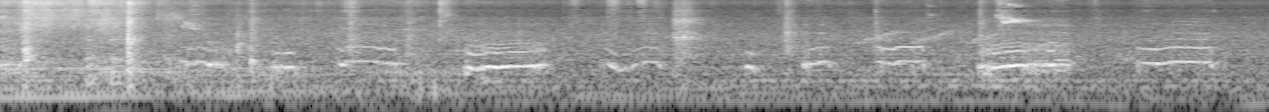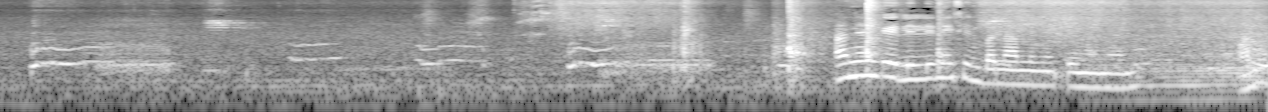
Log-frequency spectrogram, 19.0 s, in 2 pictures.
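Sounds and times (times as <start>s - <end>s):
puppy whimpering and whining: 1.3s - 10.9s, 11.7s - 15.6s.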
